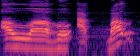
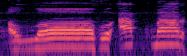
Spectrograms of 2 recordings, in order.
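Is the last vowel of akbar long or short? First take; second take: short; long. First: The last vowel of akbar is kept short. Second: The last vowel of akbar is drawn out long. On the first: God is great. The speaker calls it right. "Allah Maha besar" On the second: The phrase refers to a drum. The speaker calls it wrong. "kalau dipanjangin"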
